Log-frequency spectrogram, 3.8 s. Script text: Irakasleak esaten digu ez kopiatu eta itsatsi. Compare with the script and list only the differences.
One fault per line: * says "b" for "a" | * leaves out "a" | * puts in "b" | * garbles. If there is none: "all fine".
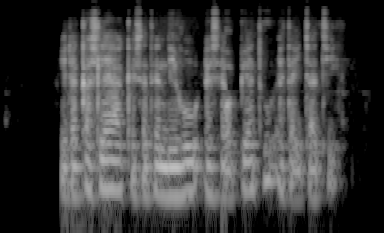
all fine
